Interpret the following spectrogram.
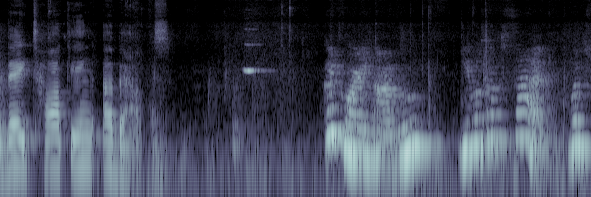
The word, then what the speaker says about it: Abu: Do you have Abu? It rhymes.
